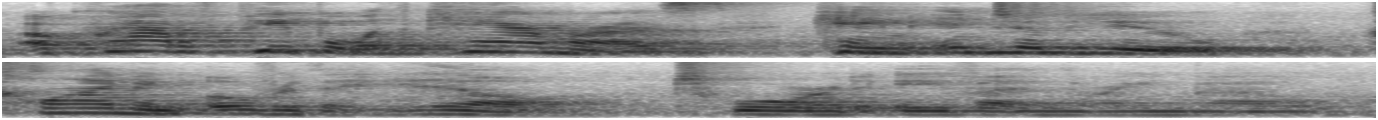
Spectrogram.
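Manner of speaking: usual speaking voice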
